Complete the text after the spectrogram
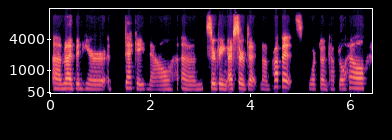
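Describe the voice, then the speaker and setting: A woman in her thirties answers interview questions in an earnest, thoughtful way. She often pauses with fillers as she gathers her words. Her voice sits at an ordinary pitch and sounds close and dry, with no room echo. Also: steady tone, muffled recording. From born in Romania, raised in North Carolina. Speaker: guest author. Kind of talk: casual interview.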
